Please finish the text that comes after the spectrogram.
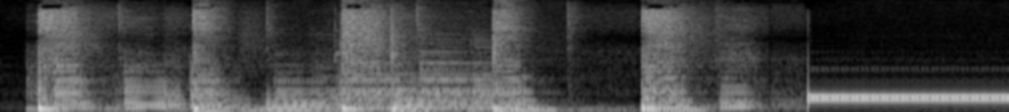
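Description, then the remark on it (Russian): A short burst of rhythmic music gives way to a steady, unbroken telephone dial tone of a call placed to discuss an art exhibition, a flat mid-pitched hum that holds at a constant level for the last second. “И мы с ней созвонились и обсудили выставку.”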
